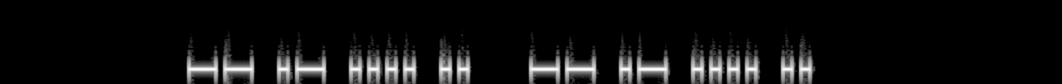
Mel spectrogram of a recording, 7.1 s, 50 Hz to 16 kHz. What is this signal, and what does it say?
Morse code, heard as a keyed tone, about 20 wpm, 700 Hz. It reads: MAHI MAHI
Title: Difficult Words with Hints - 20wpm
